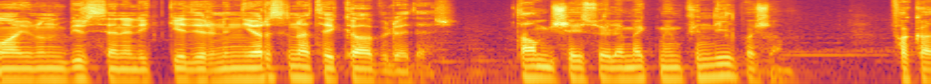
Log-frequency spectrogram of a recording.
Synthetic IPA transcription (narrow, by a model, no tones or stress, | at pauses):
ajununbiɾse̞ne̞lʲicɟe̞lʲiɾininjaɾɯsɯnat̪ʰecʰaːbylʲe̞d̪æɾ̥ | t̪ʰambiʃejsø̞jlʲe̞mɛc̚mymcʰynd̪eilʲpʰaʃam | fakʰa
